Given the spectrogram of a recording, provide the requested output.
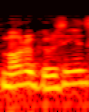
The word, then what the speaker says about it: Moto Guzzi: A Moto Guzzi. Did I pronounce that correctly? That's Moto Guzzi?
